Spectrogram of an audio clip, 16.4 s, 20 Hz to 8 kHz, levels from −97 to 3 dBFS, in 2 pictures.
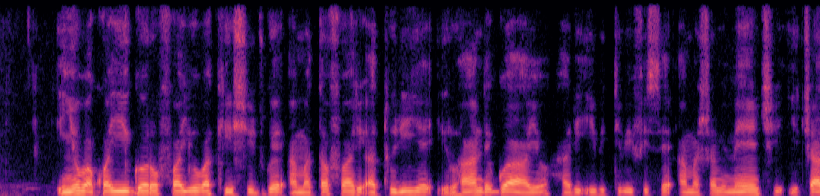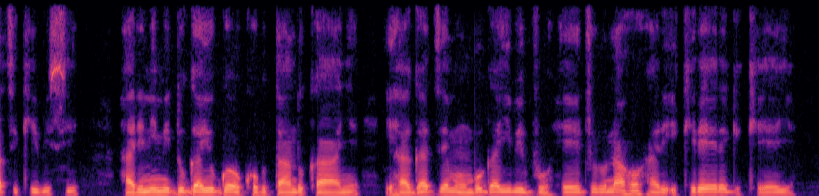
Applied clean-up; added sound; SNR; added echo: none; none; none; none.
